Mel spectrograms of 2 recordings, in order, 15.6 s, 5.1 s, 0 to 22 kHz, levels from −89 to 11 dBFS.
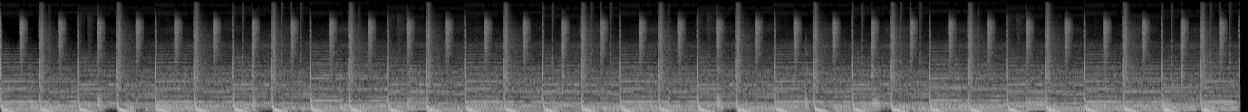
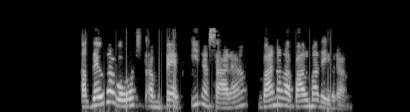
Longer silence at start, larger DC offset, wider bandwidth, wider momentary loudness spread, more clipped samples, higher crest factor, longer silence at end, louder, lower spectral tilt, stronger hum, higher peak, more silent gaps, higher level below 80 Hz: second, 0 s vs 1 s; neither; first, over 20 kHz vs 8 kHz; second, 3 LU vs 10 LU; neither; about the same, 16 dB vs 16 dB; second, 0.1 s vs 0.8 s; second, -24 LUFS vs -16 LUFS; first, -5 dB/octave vs -3 dB/octave; neither; second, -8 dBFS vs 0 dBFS; second, none vs 2.34-2.38 s, 3.11-3.21 s; first, -28 dBFS vs -54 dBFS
